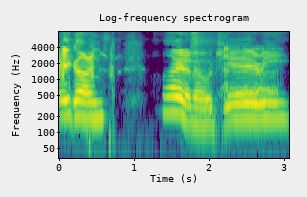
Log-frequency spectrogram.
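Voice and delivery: bad comic drawl, drawn out. Doing a really bad Ray Romano impression for the others: bad Ray Romano impression. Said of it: "my really bad Ray Romano impression".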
